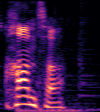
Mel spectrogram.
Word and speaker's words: Hanta: Hinata? Hunter. H-A-N-T-A. Hunter.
